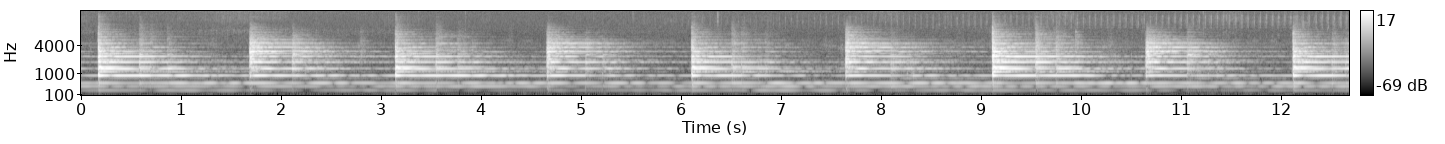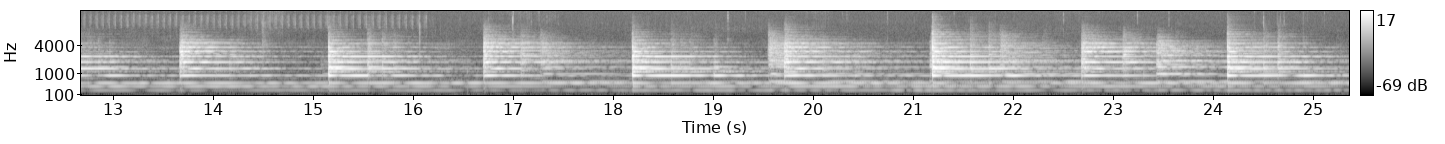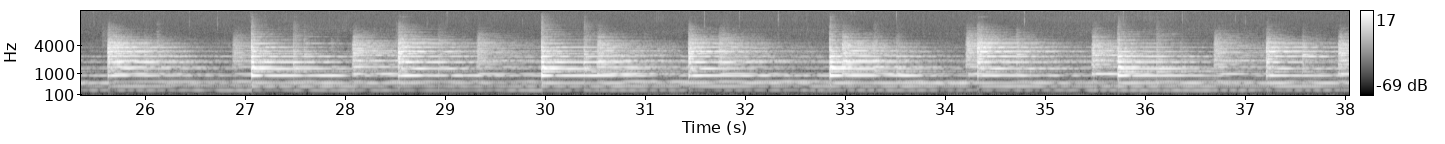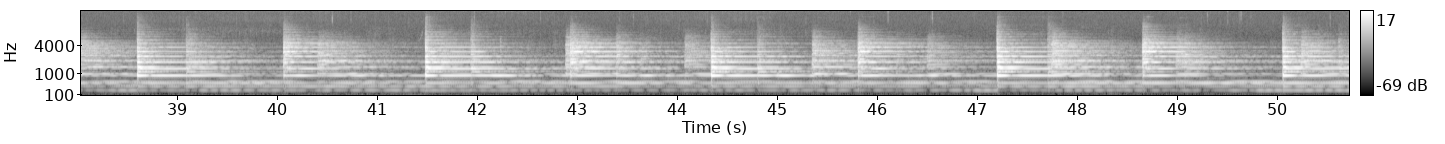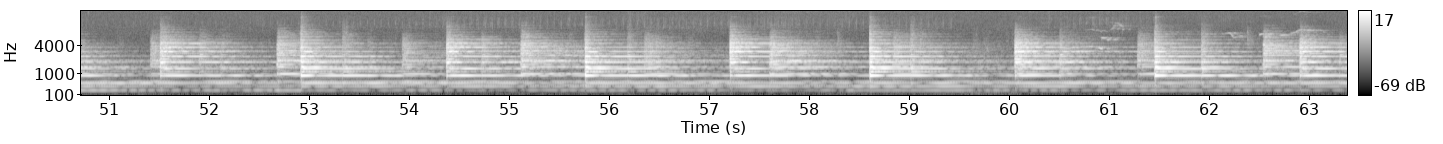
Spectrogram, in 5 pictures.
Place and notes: {"title": "SBG, Camí de Vilanova - Festa Major, Repic de Campanes", "date": "2011-08-24 11:30:00", "description": "Tradicional repique de campanas previo a la misa en el primer día de la fiesta mayor.", "latitude": "41.98", "longitude": "2.17", "altitude": "851", "timezone": "Europe/Madrid"}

